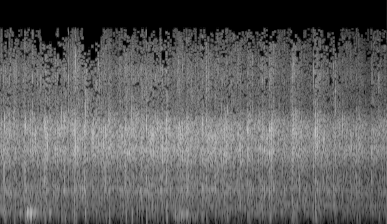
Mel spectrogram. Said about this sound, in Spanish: Un aplauso bien fuerte.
